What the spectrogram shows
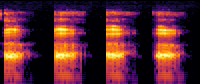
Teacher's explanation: it's a very quick staccato sound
